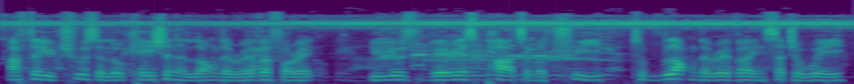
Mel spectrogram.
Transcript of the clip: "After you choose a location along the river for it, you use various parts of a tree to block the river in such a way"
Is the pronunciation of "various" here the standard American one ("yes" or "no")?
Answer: yes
